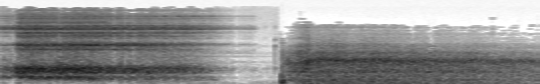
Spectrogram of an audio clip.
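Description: Darth Vader-style mechanical respirator breathing: a hissing inhale of under two seconds, then a short pause and a longer, lower exhale.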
